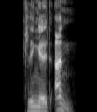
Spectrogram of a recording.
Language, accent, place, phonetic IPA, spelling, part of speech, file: German, Germany, Berlin, [ˌklɪŋl̩t ˈan], klingelt an, verb, De-klingelt an.ogg
- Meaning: inflection of anklingeln: 1. second-person plural present 2. third-person singular present 3. plural imperative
